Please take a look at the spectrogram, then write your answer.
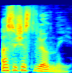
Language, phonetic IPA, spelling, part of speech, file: Russian, [ɐsʊɕːɪstˈvlʲɵnːɨj], осуществлённый, verb, Ru-осуществлённый.ogg
- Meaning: past passive perfective participle of осуществи́ть (osuščestvítʹ)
